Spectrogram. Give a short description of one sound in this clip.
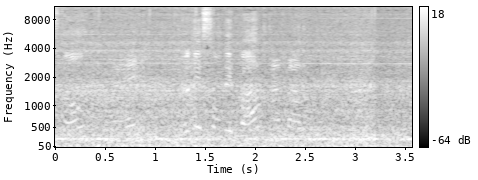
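A man talks with animation inside a car.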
